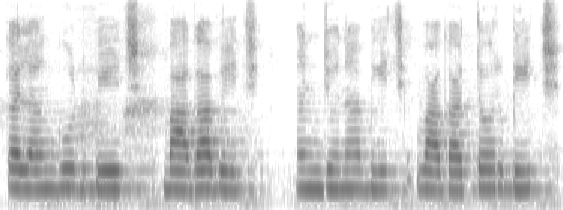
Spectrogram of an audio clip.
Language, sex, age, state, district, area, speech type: Goan Konkani, female, 18-30, Goa, Murmgao, rural, spontaneous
